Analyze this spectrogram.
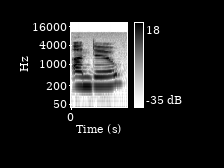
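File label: "undo", female; voice; Web Clip Empire 150,000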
